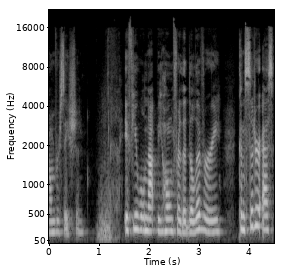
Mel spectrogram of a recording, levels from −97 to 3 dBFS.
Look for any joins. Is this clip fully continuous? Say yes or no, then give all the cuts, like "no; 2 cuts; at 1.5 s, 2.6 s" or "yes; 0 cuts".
no; 1 cut; at 1.4 s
